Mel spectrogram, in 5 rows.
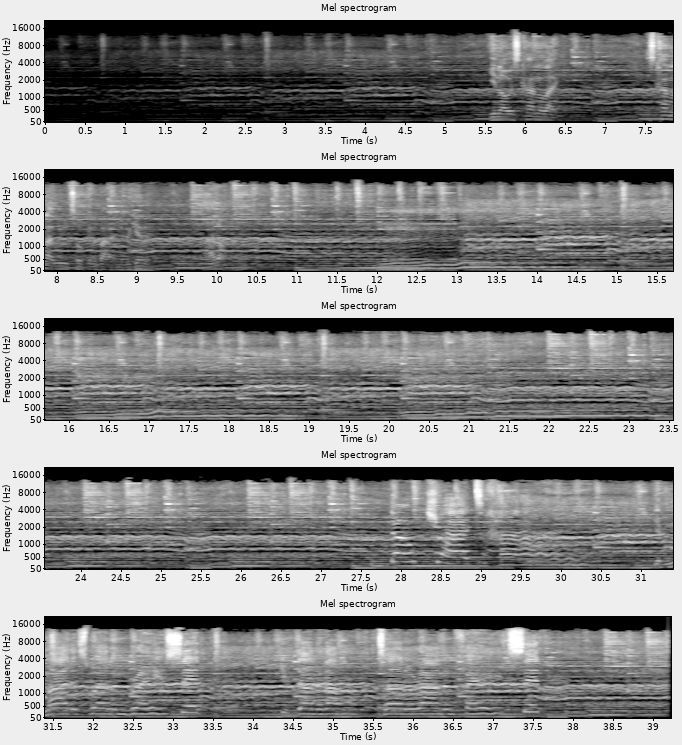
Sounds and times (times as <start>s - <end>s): Electronica: 8.6s - 39.2s.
